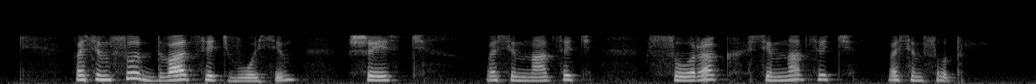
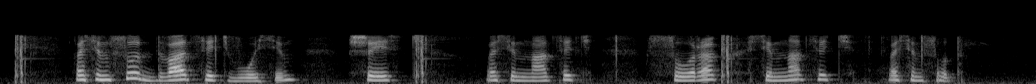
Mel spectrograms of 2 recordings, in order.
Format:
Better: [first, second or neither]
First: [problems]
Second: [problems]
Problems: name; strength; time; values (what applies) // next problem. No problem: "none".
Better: first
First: none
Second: background sound (Camera); 18 dB below the speech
